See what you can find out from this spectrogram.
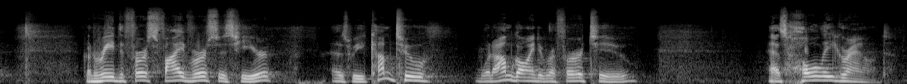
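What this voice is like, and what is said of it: Slightly scratchy, hoarse voice. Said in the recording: “my voice is a little scratchy this morning”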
